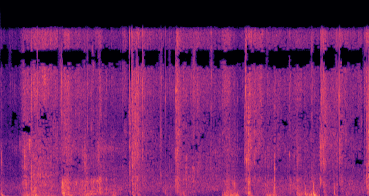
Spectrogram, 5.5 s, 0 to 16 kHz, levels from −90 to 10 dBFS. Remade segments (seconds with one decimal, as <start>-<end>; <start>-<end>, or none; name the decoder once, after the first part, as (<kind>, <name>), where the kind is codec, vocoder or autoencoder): none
